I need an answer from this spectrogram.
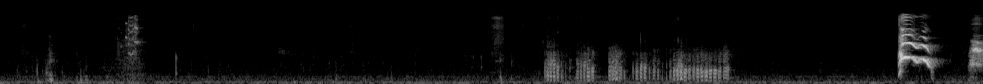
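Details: Chihuahua wanting to play with a small bird, indoors: a quiet room, then a burst of short rough barks and yaps around the middle, and a sharp high bird-like chirp near the end.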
